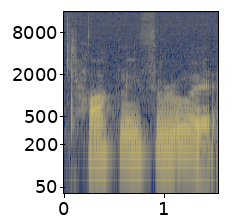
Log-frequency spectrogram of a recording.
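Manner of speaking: high, slow, drawn-out imitation. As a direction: mimic a girl's suggestive plea, stretched out.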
